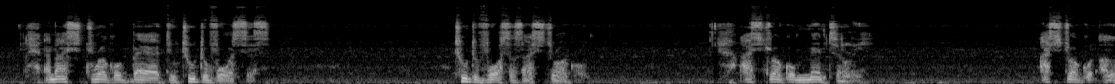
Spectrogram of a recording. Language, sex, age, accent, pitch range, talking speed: English, male, 60-79, American, 100-120 Hz, 90 wpm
